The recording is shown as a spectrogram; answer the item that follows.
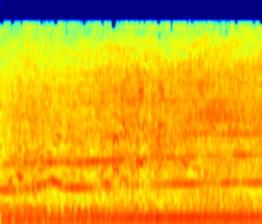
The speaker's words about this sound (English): That's not a heavy truck. It is a machine which is finalizing the construction.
